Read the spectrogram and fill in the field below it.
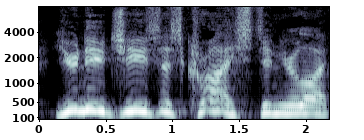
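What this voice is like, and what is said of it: Older-voiced Billy Graham impression. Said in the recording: “It's Billy Graham... I can't do the accent, but he's got that older voice”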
